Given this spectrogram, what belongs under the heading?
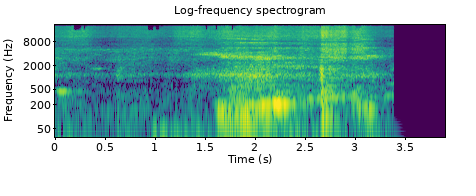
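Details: A grandfather snoring: a single loud, rough snort with a brief whistling edge on the in-breath.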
